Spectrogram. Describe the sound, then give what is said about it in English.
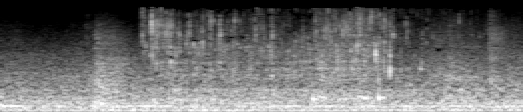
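Rice wine vinegar pours steadily from a bottle into a sauce, a thin trickling splash with small drips, fairly quiet over a low steady hum, with no one talking. “And then we're going to add some rice wine vinegar.”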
